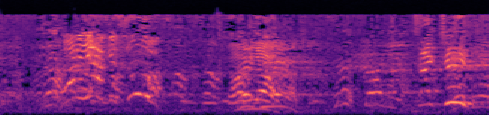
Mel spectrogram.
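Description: Players' voices shouting and calling out to each other during play, several short overlapping calls, the loudest just before the end.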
